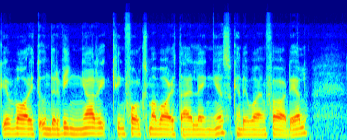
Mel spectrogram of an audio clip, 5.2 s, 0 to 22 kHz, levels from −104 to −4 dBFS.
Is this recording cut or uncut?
uncut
